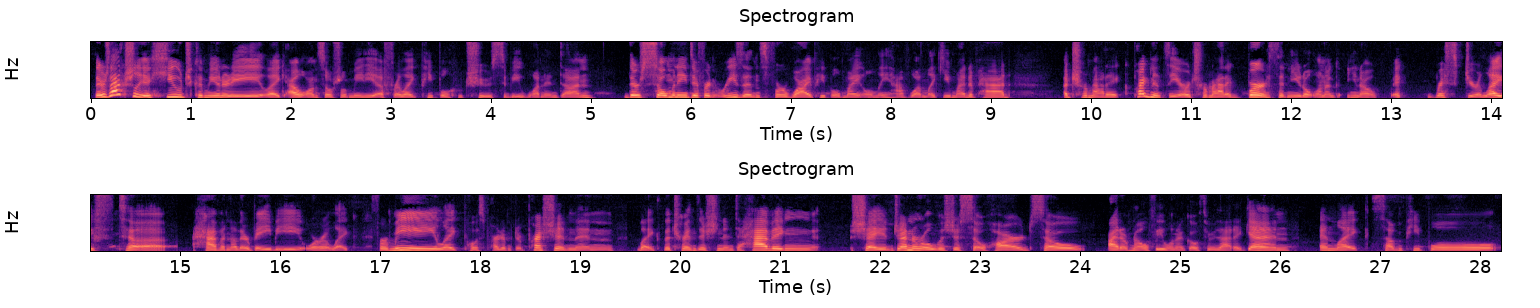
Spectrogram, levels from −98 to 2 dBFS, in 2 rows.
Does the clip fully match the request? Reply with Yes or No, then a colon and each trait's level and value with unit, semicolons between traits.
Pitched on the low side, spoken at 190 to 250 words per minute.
No: high, 215 Hz; average, 200 wpm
